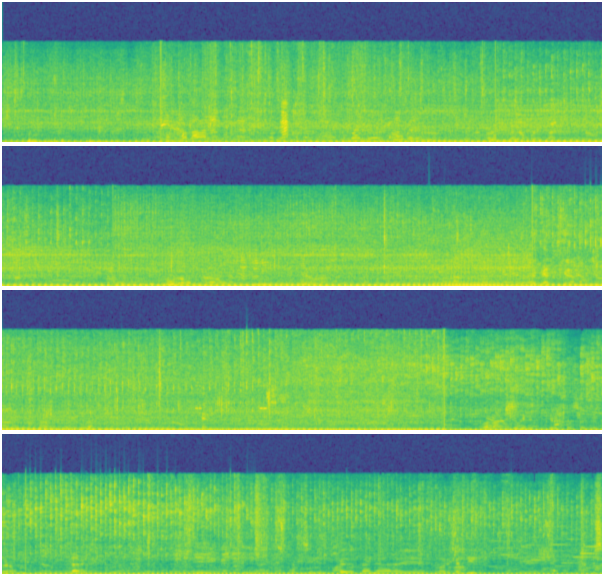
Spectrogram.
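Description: An engine running steadily, loudest about halfway through, then dropping away sharply about two-thirds of the way in, with people talking in the background.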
